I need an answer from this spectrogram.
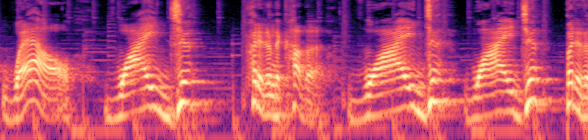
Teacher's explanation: O personagem reduz a palavra did para apenas um D, apenas uma consoante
